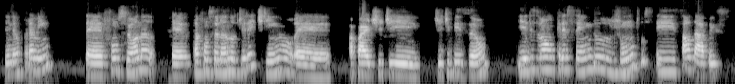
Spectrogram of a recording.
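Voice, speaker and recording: A woman's voice: medium pitch, a little slow. A woman, a mother of three, chatting casually and rambling through parenting stories and advice. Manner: rambling, conversational, frequent fillers like "né" and "assim". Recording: slightly dull lo-fi audio.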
